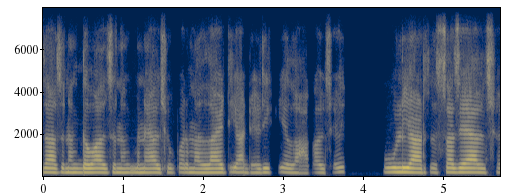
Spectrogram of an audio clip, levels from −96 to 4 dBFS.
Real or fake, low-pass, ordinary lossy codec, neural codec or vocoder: fake; 7.2 kHz; Opus, 24 kbps; codec, 16 kHz, 16 kbps, FunCodec, trained on LibriTTS, 50 frames a second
